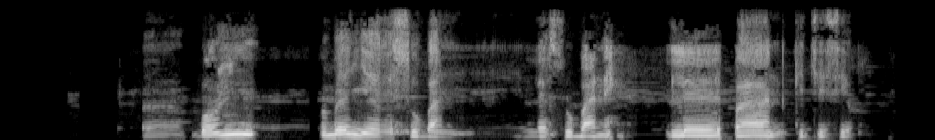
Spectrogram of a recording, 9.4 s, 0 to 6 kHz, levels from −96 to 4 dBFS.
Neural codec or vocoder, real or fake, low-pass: none; real; 5.4 kHz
